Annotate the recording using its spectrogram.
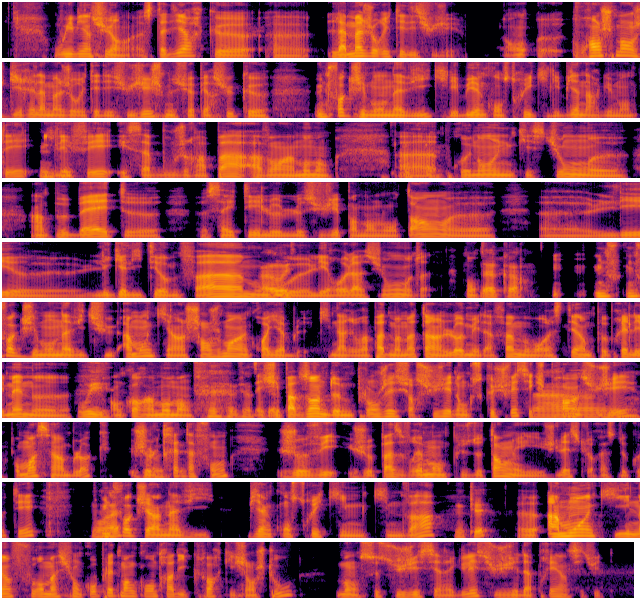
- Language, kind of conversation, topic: French, podcast, Comment faites-vous votre veille sans vous noyer sous l’information ?
- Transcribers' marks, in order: chuckle; drawn out: "Ah"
